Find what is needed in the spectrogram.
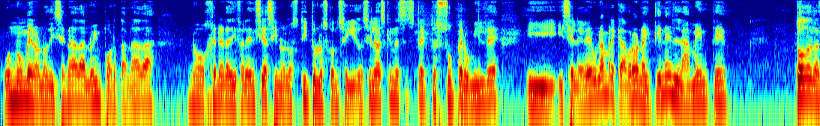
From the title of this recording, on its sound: Live From The Open 151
